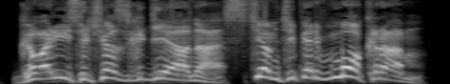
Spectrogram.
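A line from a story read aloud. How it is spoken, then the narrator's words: Screaming. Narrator (Russian): завопил он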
